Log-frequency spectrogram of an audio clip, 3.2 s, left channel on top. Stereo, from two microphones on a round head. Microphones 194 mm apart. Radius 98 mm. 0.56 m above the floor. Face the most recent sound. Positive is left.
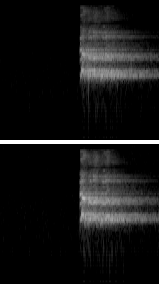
turn(degrees=-25)  # may be behind; listen again after turning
